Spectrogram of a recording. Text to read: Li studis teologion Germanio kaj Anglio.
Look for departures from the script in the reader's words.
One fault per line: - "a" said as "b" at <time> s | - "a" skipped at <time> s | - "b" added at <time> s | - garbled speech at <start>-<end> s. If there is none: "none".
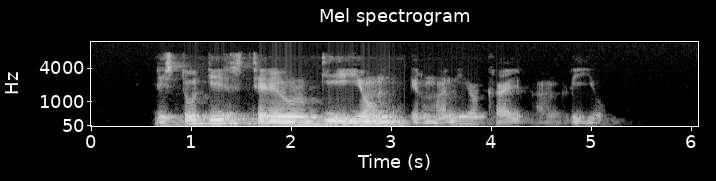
none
